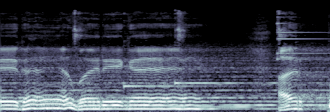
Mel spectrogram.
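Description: Tamil devotional song or chant, sung with long held, melismatic notes over a steady accompaniment. It eases briefly about three seconds in and then resumes.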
